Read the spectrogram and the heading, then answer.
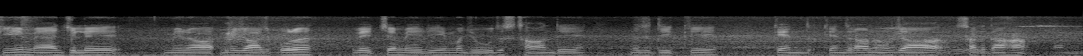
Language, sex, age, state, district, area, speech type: Punjabi, male, 18-30, Punjab, Amritsar, rural, read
